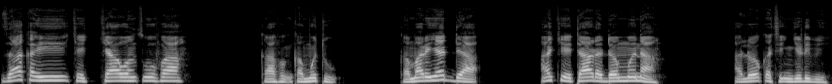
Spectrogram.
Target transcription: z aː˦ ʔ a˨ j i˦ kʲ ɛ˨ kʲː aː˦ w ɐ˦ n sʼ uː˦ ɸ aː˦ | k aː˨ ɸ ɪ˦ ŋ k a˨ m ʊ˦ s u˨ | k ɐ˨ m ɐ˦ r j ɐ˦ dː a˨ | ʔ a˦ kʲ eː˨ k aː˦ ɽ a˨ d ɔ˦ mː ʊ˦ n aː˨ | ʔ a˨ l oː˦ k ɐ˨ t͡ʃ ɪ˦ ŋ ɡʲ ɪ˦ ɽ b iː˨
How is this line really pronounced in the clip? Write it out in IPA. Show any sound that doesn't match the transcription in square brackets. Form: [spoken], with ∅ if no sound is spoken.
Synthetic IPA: z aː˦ [k] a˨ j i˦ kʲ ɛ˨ kʲː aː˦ w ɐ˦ n sʼ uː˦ ɸ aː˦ | k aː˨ ɸ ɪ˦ ŋ k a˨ m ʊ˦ [t] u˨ | k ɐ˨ m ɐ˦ r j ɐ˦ dː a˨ | ʔ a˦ kʲ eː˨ [t] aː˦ ɽ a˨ d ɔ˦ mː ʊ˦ n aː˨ | ʔ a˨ l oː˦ k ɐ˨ t͡ʃ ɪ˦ ŋ ɡʲ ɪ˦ ɽ b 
